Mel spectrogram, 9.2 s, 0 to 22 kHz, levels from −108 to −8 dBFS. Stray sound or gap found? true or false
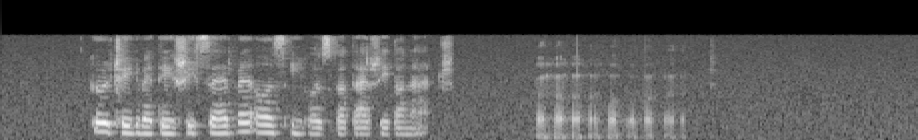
true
